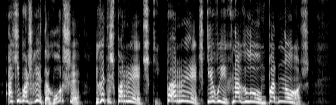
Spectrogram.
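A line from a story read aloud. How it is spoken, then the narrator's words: Shouting again. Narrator (Belarusian): зноў крыкнуў бульдазерыст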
